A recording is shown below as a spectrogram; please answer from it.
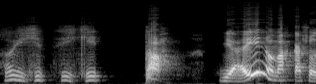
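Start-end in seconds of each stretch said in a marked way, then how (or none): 0.0-1.8 weak, slow fading creature voice; a hint of a dazed animal call before fainting; soft slow mongoose cry. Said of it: "de la cobra y dijo".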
